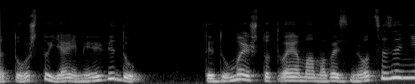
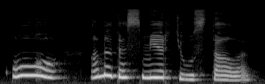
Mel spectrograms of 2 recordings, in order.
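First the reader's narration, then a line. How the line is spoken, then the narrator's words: Sighing. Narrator (Russian): вздохнула Рита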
